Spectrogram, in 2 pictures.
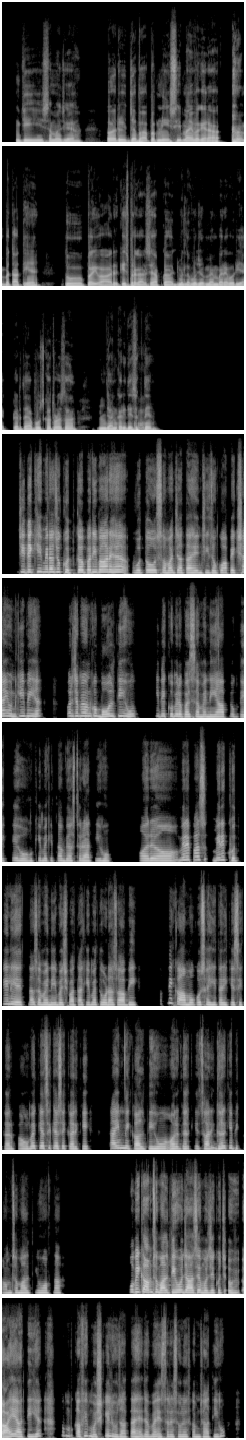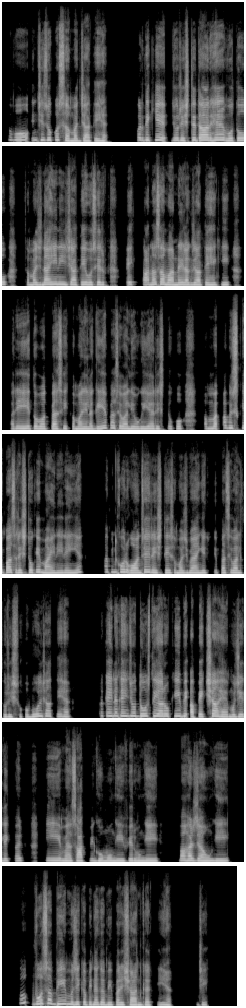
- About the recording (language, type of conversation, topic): Hindi, advice, परिवार में स्वस्थ सीमाएँ कैसे तय करूँ और बनाए रखूँ?
- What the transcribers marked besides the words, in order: throat clearing; in English: "मेंबर"; in English: "रिएक्ट"; other background noise; tapping; in English: "टाइम"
